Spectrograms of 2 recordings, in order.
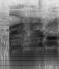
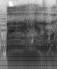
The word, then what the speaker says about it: Bar Harbor: the acadia bajaba area sometimes i try and say normal bar harbor but it's bajaba if you want to be a local yeah so make sure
